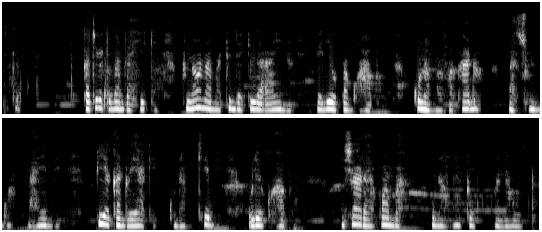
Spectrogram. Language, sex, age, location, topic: Swahili, female, 25-35, Mombasa, finance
